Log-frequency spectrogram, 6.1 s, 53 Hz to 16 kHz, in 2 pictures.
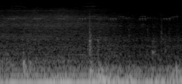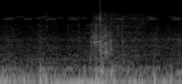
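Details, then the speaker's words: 1960 Jacobsen push mower, small two-stroke, rescued from scrap after sitting many years, fired on one pull; putters along at a steady, even beat with no stumbling or dying out, running healthy. "I think that's pretty cool that we got the old Jake to run. Sitting all them years. Pretty amazing."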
